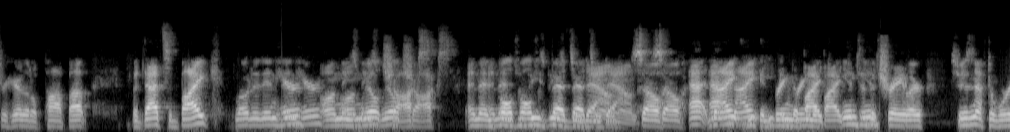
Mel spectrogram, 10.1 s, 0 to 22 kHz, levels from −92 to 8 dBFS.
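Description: A second copy of the audio, likely from a slower capture path or an edit holding two copies out of step, is mixed in from 2.82 s to 8.80 s. This doubled audio track trails by around 200 ms at roughly 5 dB quieter, a dry full-band echo that appears and vanishes abruptly.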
